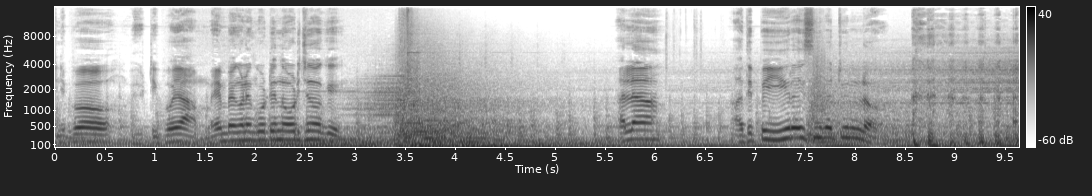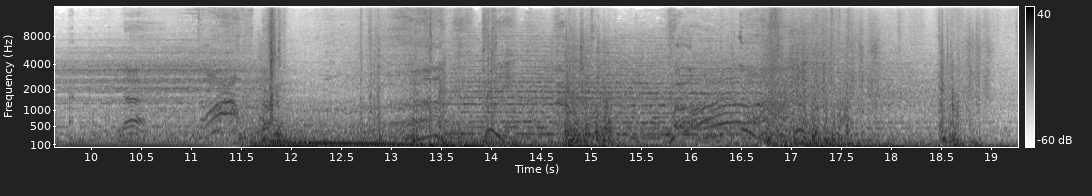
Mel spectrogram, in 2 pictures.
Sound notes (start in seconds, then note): 8.6 laugh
